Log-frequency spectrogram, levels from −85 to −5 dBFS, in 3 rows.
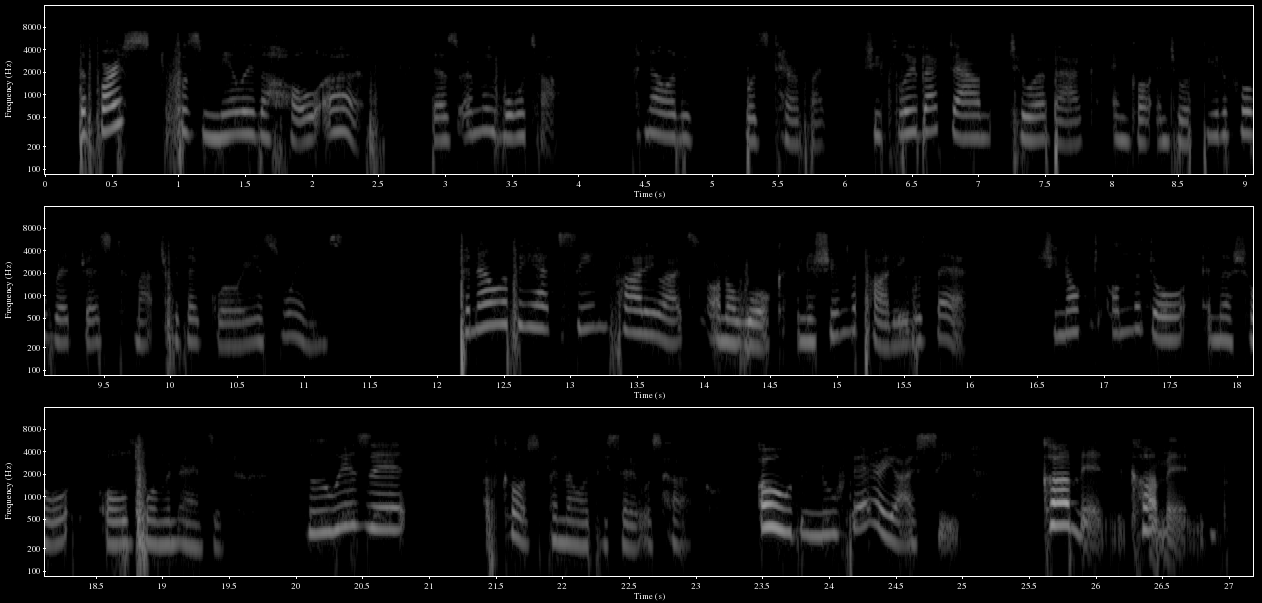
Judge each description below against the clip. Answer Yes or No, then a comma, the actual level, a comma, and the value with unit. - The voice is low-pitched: No, very high, 270 Hz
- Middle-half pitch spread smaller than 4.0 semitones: No, wide, 5.6 semitones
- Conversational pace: Yes, average, 175 wpm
